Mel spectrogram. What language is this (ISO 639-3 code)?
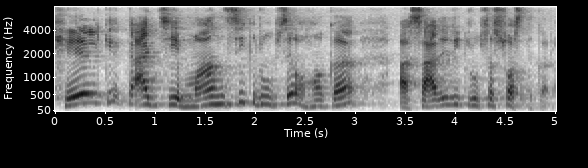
mai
